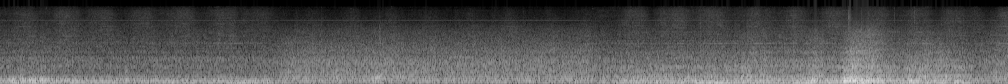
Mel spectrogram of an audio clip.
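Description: Passenger train car in motion heard from inside the coach: a steady low rumble of the wheels on the rails, with a louder surge about ten seconds in.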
